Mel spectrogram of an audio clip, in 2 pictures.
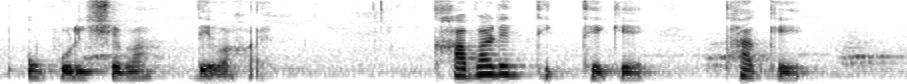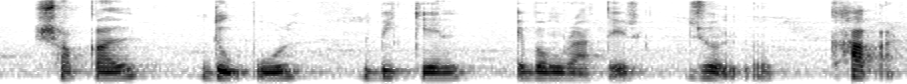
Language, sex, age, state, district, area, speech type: Bengali, female, 18-30, West Bengal, Paschim Bardhaman, urban, spontaneous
